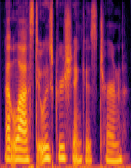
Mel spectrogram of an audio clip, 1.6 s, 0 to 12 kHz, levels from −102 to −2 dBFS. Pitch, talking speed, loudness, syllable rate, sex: 190 Hz, 220 wpm, -18 LUFS, 5.3 syllables/s, female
